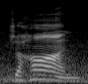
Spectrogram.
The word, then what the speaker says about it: Johan: it it's ja pine Jahan got you on nacho horn da Johan Johan Johan Johan like an extended John like JA just kidding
